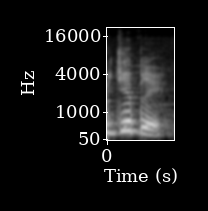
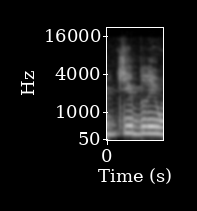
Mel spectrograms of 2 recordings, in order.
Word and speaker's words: Ghibli: hm the creative Studio jbli well he's aircraft mat in fact the name JBL is taken from an Italian aircraft used during World War II just pronounced differently here are some classic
